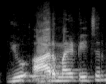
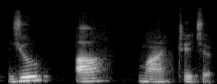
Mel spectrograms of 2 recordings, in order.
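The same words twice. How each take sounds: First: Are with a sounded R, teacher with hard T; pronounced R. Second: Very slow, are as "ah", teacher as "thee-chuh"; silent R. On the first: Teacher shows what to avoid, are with clear R. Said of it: "You are my teacher नहीं". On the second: Modelling slowly for learners, are said "ah" without R. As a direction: drop the R in are, puff the T of teacher. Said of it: "आर नहीं बोलना है ना". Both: Shown as a demonstration.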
